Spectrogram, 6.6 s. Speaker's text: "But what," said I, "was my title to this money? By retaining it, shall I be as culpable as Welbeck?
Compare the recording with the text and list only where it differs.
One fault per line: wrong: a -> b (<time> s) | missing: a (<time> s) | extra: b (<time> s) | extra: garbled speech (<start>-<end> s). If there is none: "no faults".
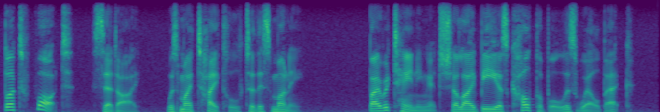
no faults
